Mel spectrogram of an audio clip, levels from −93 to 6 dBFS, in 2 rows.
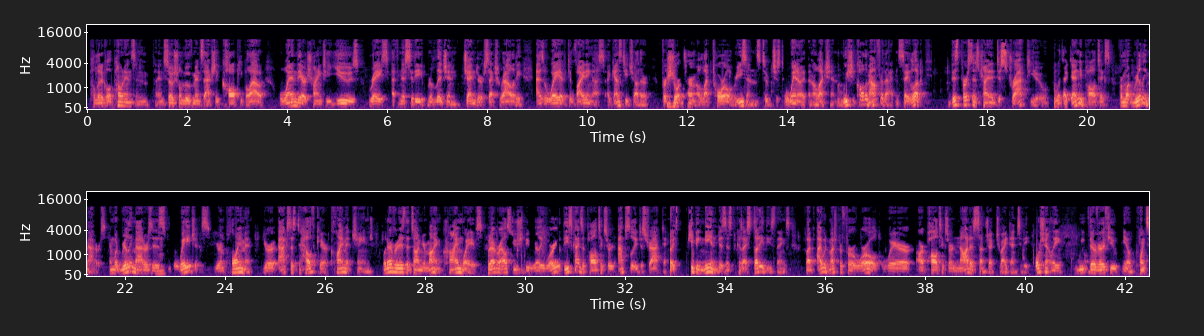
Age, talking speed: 30-49, 195 wpm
